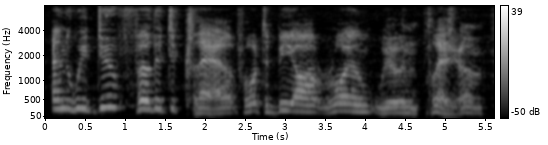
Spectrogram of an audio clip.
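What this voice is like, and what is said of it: Put-on regal British accent. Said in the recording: “a very royal-speaking British accent”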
